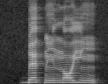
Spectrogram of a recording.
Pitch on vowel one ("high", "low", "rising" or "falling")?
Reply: high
